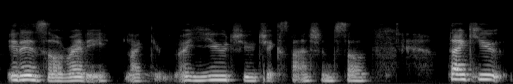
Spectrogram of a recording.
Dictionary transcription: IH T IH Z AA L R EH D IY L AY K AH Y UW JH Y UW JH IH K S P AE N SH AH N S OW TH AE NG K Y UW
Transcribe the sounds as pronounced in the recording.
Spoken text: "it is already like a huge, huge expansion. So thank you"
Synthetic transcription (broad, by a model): IH T IH Z AA L R EH D IY L AY K AH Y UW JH Y UW JH IH K S P AE N SH AH N S OW TH AE NG K Y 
